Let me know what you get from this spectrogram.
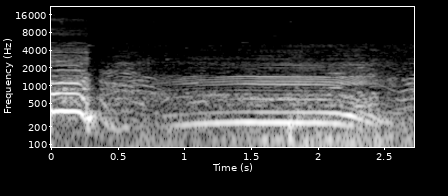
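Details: Giant cattle being unloaded from a truck in Situbondo, Indonesia, one raging and smashing bamboo; a brief high moo breaks into a long, steady, low-pitched bellow of nearly two seconds over background noise.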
